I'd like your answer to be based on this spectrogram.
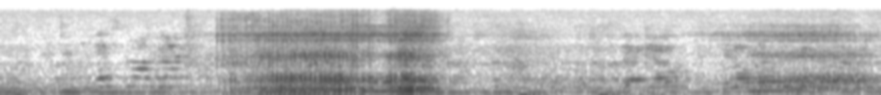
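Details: Snoring from a drunk adult male (dad) after far too much beer: a deep, rattling snore that swells and fades over a few seconds, with softer breathing and faint background voices.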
